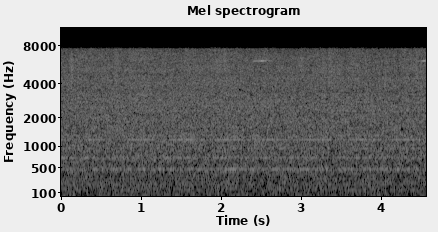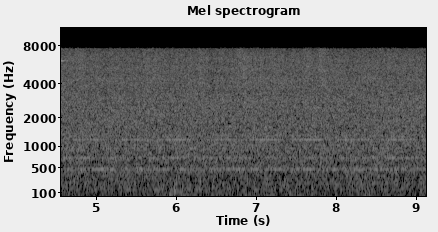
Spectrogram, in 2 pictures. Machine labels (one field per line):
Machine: fan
